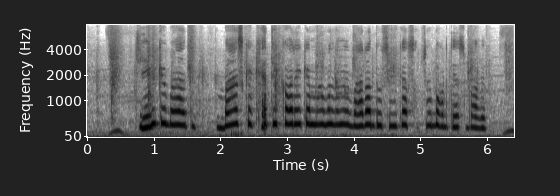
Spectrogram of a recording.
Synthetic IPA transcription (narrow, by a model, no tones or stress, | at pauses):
t͡ʃinkebad̪ | bãskekʰet̪ikəɾekemamlemebʱaɾad̪usɾikasəbsebəɾd̪esbʱaɡe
